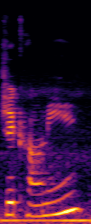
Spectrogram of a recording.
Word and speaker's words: Jikoni: It's Jikoni. – Jikoni. – It's Swahili. So, like, it's just, like, Swahili is, like, vowel consonant.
